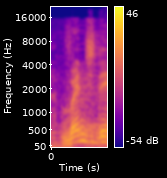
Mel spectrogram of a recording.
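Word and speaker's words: Wednesday: जैसे वेडनेसडे में वेंसडे हम लोग कहते हैं तो डी साइलेंट होता है।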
